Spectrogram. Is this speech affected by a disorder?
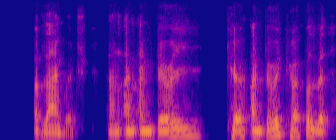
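Yes: deafness with speech impediment, born deaf; some words difficult to say, must adjust tongue to speak properly.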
